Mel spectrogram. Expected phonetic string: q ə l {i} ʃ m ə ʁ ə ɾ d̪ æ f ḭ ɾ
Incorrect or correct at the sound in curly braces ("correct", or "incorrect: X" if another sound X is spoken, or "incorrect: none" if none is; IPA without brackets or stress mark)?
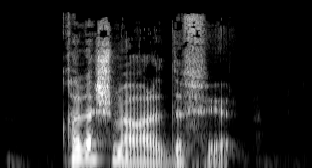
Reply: incorrect: æ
